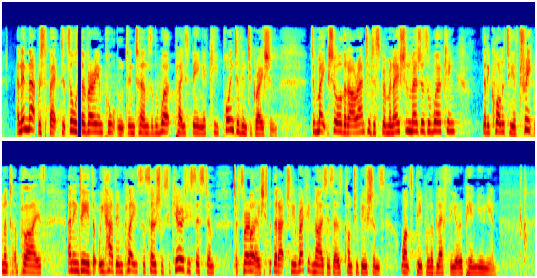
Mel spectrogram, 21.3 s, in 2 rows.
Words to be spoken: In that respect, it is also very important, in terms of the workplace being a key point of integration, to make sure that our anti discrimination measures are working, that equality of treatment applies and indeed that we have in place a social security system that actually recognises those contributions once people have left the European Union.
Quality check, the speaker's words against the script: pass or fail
fail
